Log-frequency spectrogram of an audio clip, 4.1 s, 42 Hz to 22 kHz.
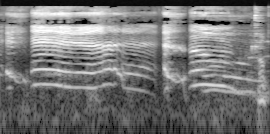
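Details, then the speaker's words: Infant aged 6 months and 2 days, loud, high-pitched wailing in bursts with brief breaths between while a parent soothes and records to show the baby's cry; normal vigorous infant cry. "Send lang natin to kay Mami Lu kasi gusto niya makita paano ka iyak."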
